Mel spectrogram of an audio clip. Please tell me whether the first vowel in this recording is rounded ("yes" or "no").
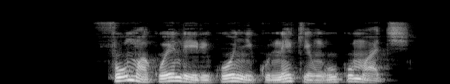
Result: yes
